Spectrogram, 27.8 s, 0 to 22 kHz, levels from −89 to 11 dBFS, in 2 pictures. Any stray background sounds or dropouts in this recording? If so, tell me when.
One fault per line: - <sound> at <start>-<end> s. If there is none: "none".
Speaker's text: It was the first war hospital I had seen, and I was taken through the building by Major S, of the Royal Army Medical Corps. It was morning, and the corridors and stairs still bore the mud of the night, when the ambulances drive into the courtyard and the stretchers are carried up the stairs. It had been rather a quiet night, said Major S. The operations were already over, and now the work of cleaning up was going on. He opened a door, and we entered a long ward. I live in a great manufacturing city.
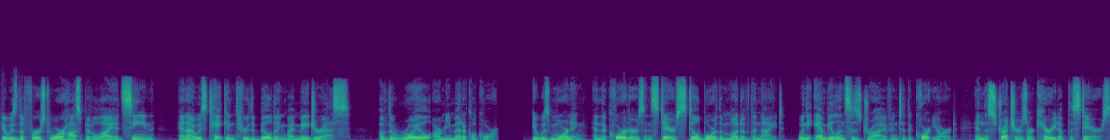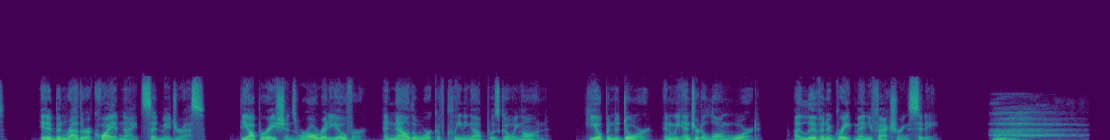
- sigh at 26.2-27.5 s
